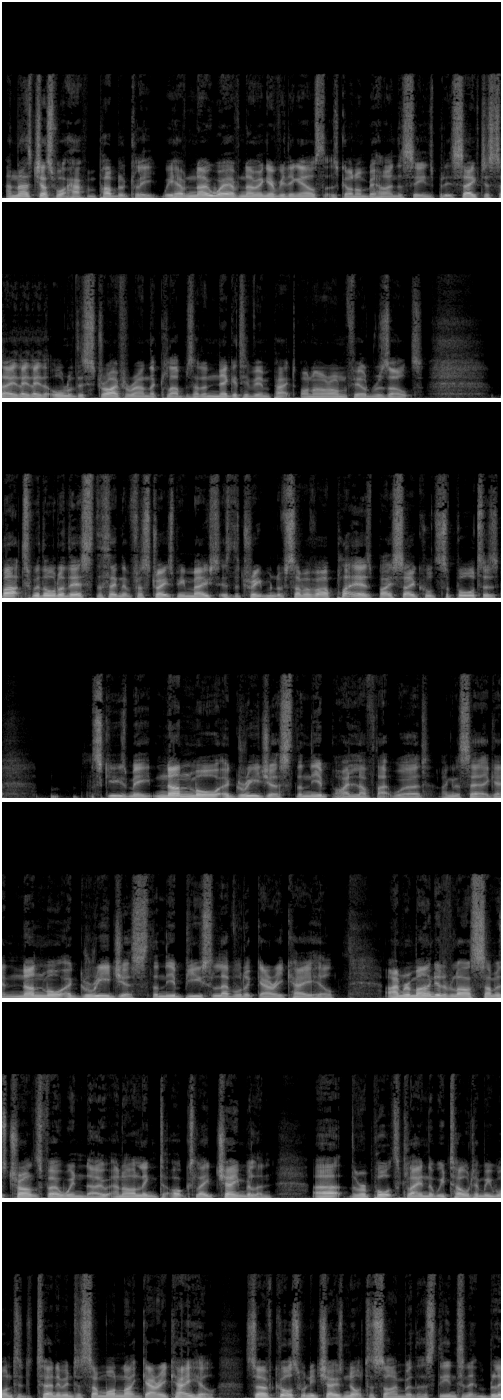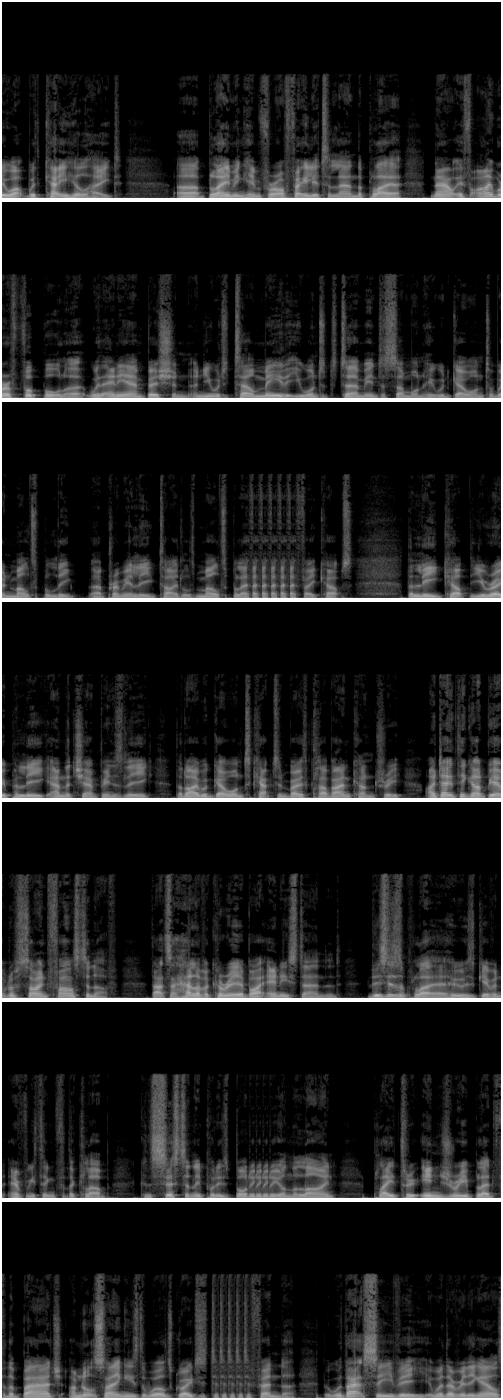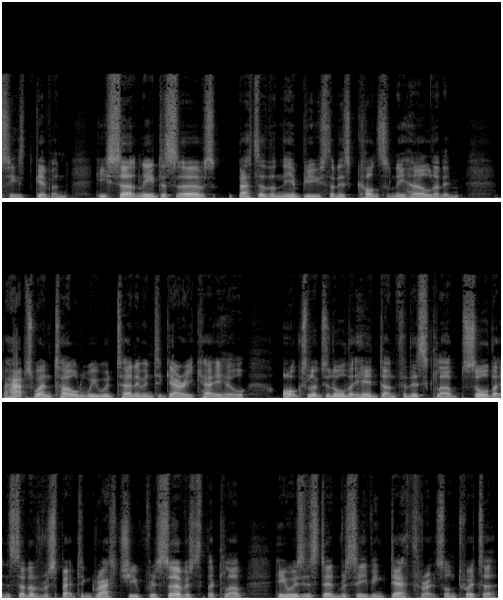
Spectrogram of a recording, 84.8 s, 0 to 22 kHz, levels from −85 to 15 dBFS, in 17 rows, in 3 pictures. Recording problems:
audio stuttering; 4 times, first at 5 s

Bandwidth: 14 kHz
